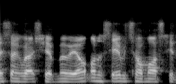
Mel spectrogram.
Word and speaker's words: Shenmue: The thing is, though, the other half of people will call it Shenmue, and when they actually finally say it in game, which is right at the end of Shenmue 2, they say Shenmue. That blew my mind. Because no one says Shenmue.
